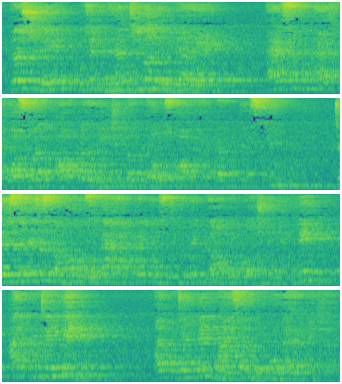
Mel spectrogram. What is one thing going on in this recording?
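A man speaks clearly and steadily, as if teaching.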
